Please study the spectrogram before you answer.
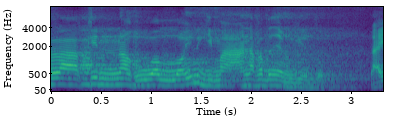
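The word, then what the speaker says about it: لَٰكِنَّا هُوَ ٱللَّهُ: Terus dalam surah Al-Kahfi lakinna huwallah, tulisannya lakinna huwallah, dibacanya lakinna huwallah. Hamzahnya tuh apa, alifnya tuh alif ziyadah, itu ada tulisannya tapi tidak dibaca.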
